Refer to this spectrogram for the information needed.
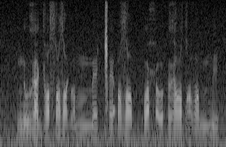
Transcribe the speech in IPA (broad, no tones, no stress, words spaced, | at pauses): nuɣa ɡesˤɐzˤɛɡɔ mːɛǁɛʔɐ zˤepːɔħo | ɣa dˤɨðˤemːi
